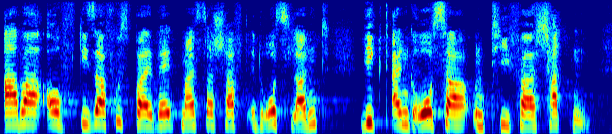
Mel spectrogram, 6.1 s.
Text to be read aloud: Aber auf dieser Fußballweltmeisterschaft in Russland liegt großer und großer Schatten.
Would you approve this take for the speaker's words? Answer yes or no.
no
